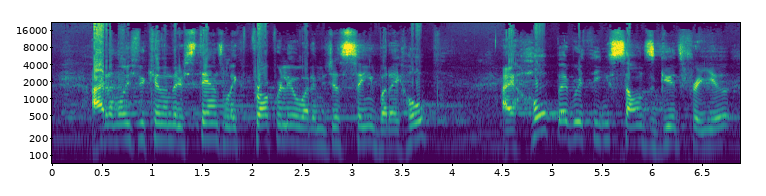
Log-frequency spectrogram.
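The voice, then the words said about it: Strong foreign accent. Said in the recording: “my strong accent”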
